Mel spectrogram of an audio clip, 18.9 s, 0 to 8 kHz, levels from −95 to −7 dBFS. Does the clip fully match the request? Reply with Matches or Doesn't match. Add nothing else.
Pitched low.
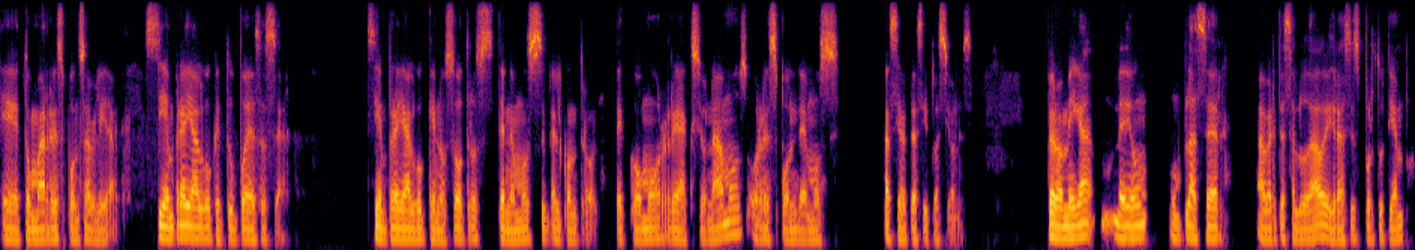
Matches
